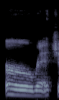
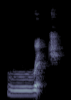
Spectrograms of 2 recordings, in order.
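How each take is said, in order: First: An extra vowel comes before the r sound. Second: The word starts directly with the r sound. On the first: The speaker calls it wrong. "we don't say er rich" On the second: The speaker calls it right. "it's rich"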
